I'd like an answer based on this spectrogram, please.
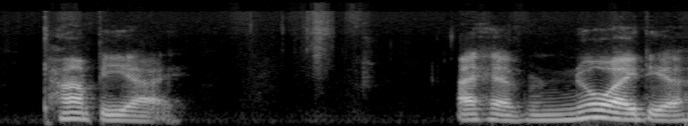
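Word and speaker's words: Pompeii: Here's how you pronounce Pompei in Michigan. Pompy.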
